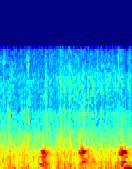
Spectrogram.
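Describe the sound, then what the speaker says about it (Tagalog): Soft, steady rain patter with a diffuse hiss, fairly close, over a brief stretch. "Para pakinggan ng ulan habang natutulog ka sa gabi."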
